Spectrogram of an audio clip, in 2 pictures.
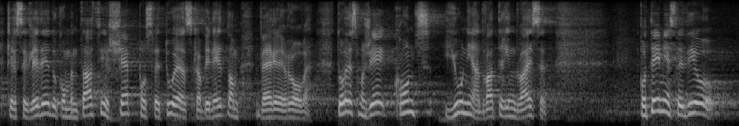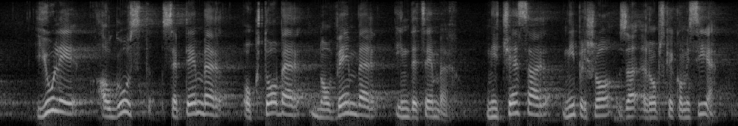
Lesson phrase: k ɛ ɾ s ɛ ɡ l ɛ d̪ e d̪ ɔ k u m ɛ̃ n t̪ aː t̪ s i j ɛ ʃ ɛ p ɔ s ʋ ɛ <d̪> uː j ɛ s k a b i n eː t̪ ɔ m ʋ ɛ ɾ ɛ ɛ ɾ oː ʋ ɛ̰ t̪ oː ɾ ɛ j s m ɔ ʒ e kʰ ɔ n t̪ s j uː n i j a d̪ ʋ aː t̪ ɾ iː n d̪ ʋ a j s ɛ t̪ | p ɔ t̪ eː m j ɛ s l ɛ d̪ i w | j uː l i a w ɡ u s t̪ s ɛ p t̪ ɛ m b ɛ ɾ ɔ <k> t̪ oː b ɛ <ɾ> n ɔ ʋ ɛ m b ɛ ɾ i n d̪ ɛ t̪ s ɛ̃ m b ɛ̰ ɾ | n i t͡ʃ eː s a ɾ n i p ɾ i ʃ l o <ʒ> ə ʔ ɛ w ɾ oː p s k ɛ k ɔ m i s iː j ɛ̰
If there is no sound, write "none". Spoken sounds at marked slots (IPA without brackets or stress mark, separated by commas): t̪, k, ɾ, z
